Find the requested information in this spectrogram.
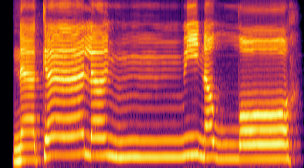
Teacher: یہاں اللہ کا نام پر پڑھا جائے گا کیونکہ اللہ کے نام سے پہلے زبر ہے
